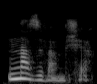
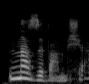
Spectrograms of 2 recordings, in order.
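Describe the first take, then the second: Both takes have the same delivery.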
